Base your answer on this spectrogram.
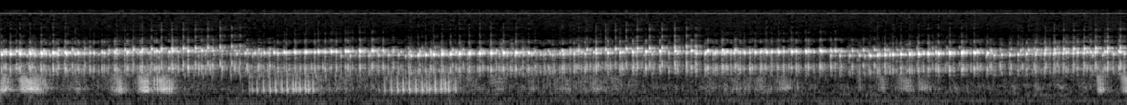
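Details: Many frogs singing at dusk in spring on a Nebraska Sandhills pond; a shrill unbroken trill dominates, with short bursts of lower rapid croaking roughly every second.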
